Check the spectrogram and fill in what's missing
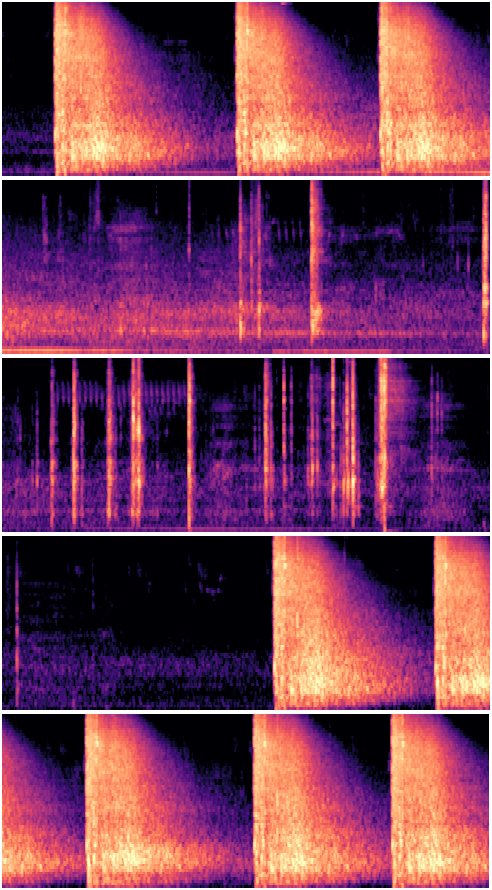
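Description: Kel Tec RDB-C rifle firing at a steel popper target outdoors, a string of loud sharp shots with echoing tails, a pause filled with scattered faint clicks and pings, then a quick steady volley of five more shots.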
